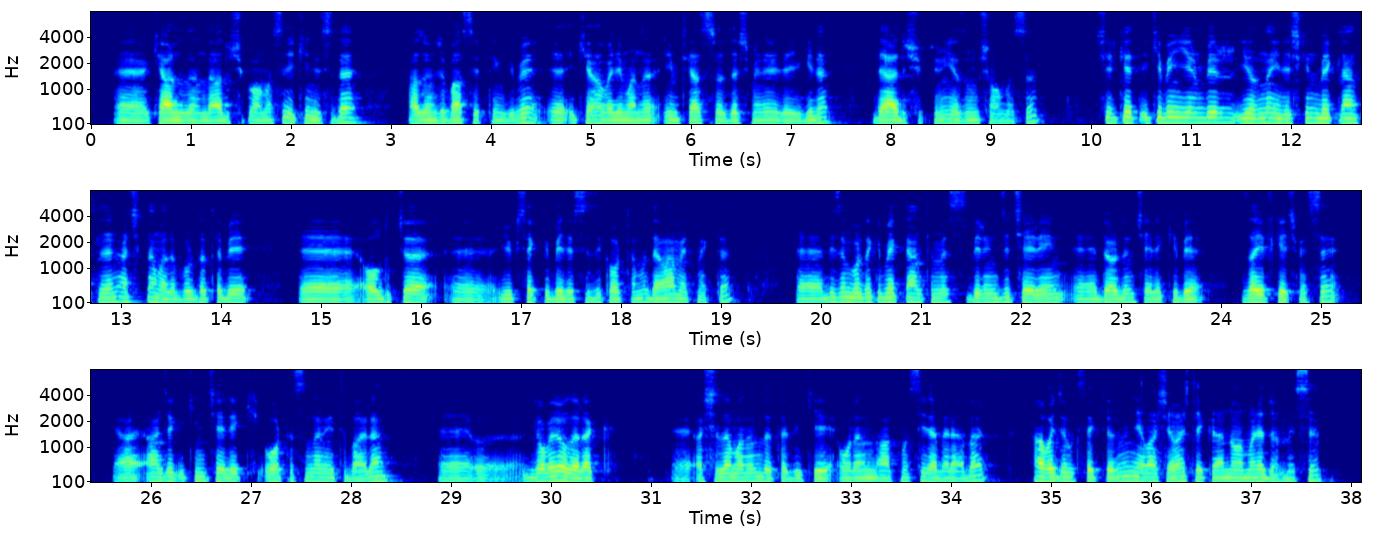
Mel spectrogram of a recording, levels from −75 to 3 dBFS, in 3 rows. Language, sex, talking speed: Turkish, male, 100 wpm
